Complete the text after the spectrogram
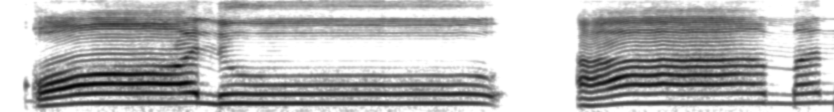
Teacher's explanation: واو مدہ, کیونکہ واو ساکن سے پہلے والے حرف کے اوپر پیش ہے, اور اس کے فوراً بعد حمزہ دوسرے کلمے میں آ گیا, لہٰذا یہ مد منفصل ہوا, مد منفصل کی مثال ہے, اور اس کی مقدار بھی اتنی ہی ہے, 2 اڑھائی الف یا 4 5 حرکات کے برابر.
